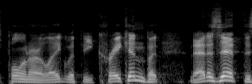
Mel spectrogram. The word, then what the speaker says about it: Kraken: People are saying it's pronounced Kraken. Kraken?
